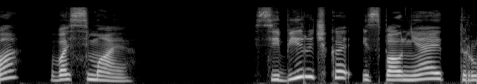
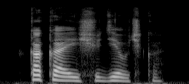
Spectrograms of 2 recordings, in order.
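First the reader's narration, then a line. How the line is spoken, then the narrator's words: Displeased grumble. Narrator (Russian): Недовольным голосом проворчал Алмазин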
